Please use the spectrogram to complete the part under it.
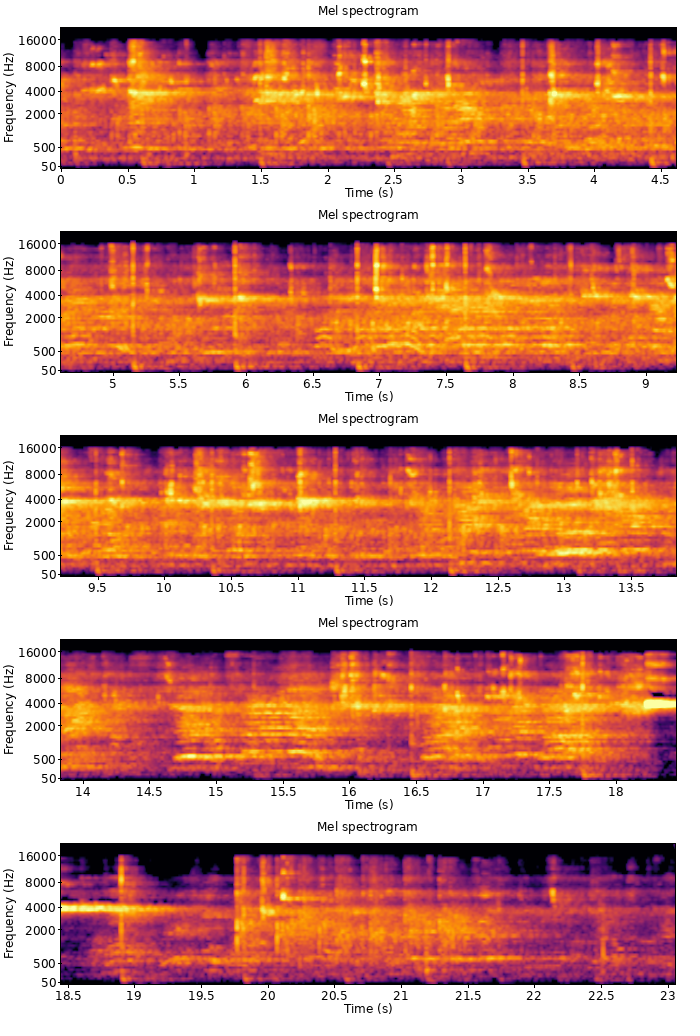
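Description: Spectators and players shout and cheer.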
